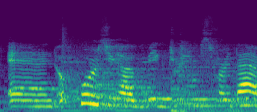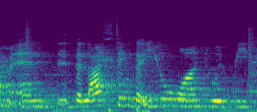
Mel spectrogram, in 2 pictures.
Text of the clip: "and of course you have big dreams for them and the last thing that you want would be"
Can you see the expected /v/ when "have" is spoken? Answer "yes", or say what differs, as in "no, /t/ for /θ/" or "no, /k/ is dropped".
yes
